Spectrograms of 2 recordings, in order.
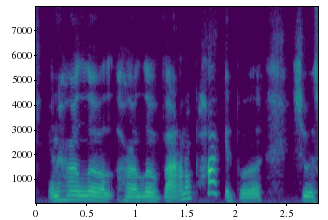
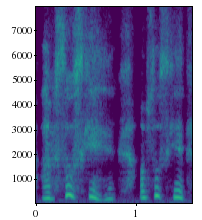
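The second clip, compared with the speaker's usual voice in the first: fake scared; 6 semitones higher, 4 dB quieter than usual. Imitating old woman again.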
